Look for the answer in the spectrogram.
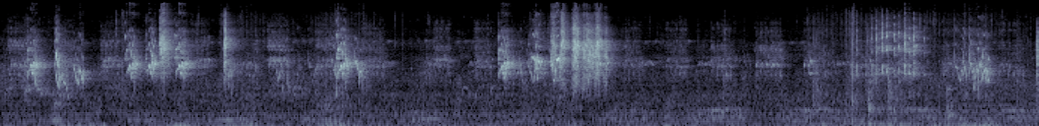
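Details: Budgerigars twittering in irregular clusters of quick, high, buzzy chirps, some louder bursts around eight seconds, softer chatter continuing toward the end.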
